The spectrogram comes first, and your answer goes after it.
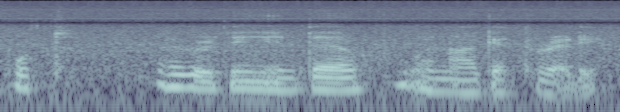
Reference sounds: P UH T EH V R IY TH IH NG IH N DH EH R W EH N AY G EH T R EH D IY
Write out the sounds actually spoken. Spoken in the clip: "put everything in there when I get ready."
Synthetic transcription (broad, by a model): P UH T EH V R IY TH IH NG IH N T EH L W EH N AY G EH T R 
